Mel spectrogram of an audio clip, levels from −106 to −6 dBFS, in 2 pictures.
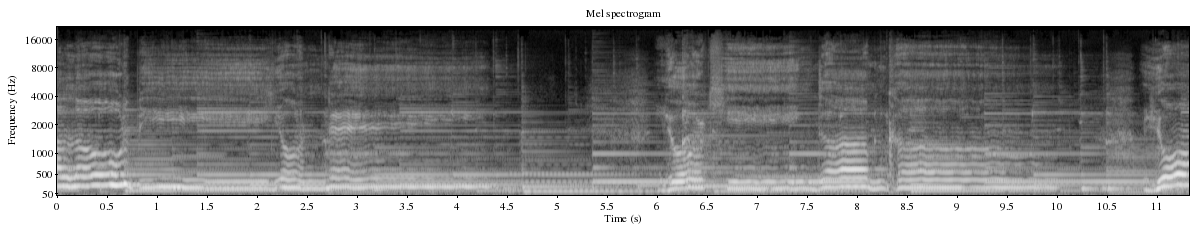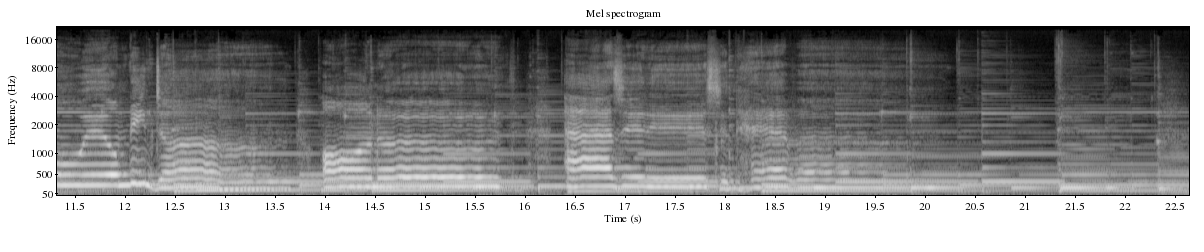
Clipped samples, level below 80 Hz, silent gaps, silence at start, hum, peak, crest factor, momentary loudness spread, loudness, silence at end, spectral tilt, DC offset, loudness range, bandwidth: under 0.1%; -56 dBFS; none; 0 s; none; -10 dBFS; 14 dB; 12 LU; -26 LUFS; 0 s; -7 dB/octave; under 0.1%; 6 LU; 15.5 kHz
